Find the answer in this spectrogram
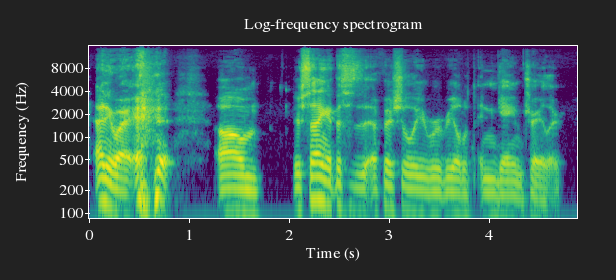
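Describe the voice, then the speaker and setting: A man's voice: on the low side, normal speed. A man in his twenties co-hosting a podcast, chatting in a laid-back, joking way. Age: 20s. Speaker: podcast co-host. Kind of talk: casual chat.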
